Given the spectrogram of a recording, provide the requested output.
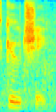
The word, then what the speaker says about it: Gucci: watches okay and ducky I never heard of gucky what's go about oh sorry it's Gucci they're often Italian and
